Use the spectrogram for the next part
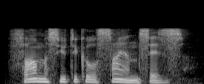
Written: pharmaceutical science

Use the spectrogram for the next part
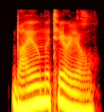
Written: biomaterial

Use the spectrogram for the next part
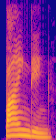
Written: binding

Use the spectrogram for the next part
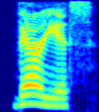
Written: various

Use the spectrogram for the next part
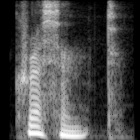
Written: crescent

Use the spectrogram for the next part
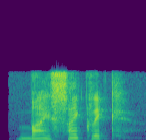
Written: bicyclic

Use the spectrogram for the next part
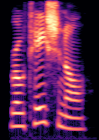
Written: rotational

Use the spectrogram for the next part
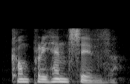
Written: comprehensive

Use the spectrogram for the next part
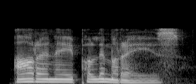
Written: RNA polymerase

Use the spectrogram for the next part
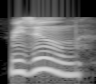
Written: resume

